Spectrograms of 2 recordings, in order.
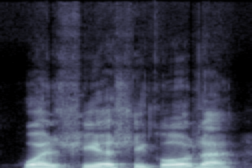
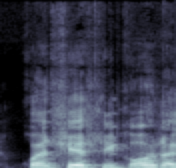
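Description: First: Esclamato con slancio, un po' più forte; grido entusiasta. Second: Grido entusiasta, più acuto e più forte. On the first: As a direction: gridalo felice e impaziente. (la piccola anima grida all'anima amica, entusiasta) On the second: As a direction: ripetilo più in alto, al culmine della gioia. (la piccola anima insiste gridando, ancora più acuta) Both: A narrator's reading. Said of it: "gridò la piccola anima".

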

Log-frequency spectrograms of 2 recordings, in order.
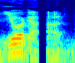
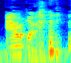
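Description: First: "Your God" with YOUR pressed firm and falling; stress on your. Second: "Our God" with OUR lifted on a rising tune; stress on our. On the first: Preacher contrasting the king's words: stressed "Your". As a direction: lean hard on "Your", then let "God" drop. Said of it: "Now notice the king said". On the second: Preacher showing what the king didn't say: stressed "Our". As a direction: push "Our" up as the version never said. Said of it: "King didn't say". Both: Shown as a demonstration.

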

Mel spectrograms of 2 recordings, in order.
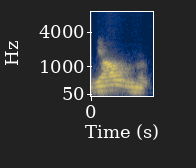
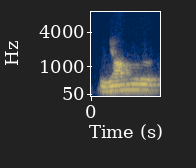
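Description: First: Said in the usual way. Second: "yalnız" with n before l, yanlız; swapped l and n in "yalnız"; misspelt form. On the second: Shown as a demonstration. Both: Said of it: "yalnız değil".

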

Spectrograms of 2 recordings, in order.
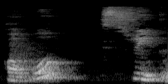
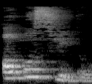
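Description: First: অপসৃত drawn out very slowly and softer; slow soft demonstration. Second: Said in the usual way. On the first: Shown as a demonstration. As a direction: stretch অপসৃত gently, syllable by syllable. (অপসৃত ধীরে নরম স্বরে টেনে উচ্চারণ) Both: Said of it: "অথবা শব্দ আছে".

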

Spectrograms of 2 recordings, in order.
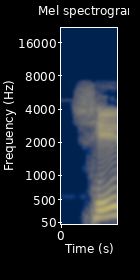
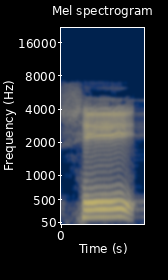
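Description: First: ਸੇ cut short, pure e; wrong short se. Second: ਸੇ drawn out with a slight i glide, "sei"; sounded sihari. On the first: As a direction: say ਸੇ without the i glide. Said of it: "ਸੇ ਨਹੀਂ ਪੜ੍ਹ ਦੇਣਾ". (ਸੇ ਨੂੰ ਸਿਹਾਰੀ ਤੋਂ ਬਿਨਾਂ ਛੋਟਾ ਬੋਲੋ) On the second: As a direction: let ਸੇ glide into a short i. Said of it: "ਈੜੀ ਨੂੰ ਸਿਆਰੀ ਲੱਗੀ ਉਚਾਰਨ". (ਸੇ ਨੂੰ ਲਮਕਾ ਕੇ "ਸੇਇ") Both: Shown as a demonstration.

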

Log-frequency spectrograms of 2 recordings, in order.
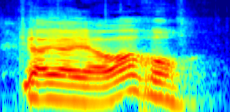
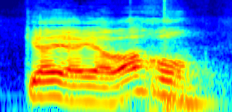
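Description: Both takes have the same delivery.

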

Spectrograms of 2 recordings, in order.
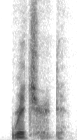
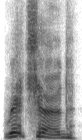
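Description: First: An unvoiced whisper of the name; stunned breathless whisper. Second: Sudden anguished shout; anguished cry. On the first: A narrator's reading. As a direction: barely breathe it in horror. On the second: Acted. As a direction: cry out his name in despair. Desperate cry of a name.

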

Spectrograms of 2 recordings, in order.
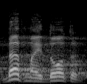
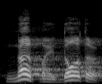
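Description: First: Loud, booming no from a strict father; big baritone voice. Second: Loud, booming fatherly refusal; big baritone voice. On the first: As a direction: thunder it out, protective dad. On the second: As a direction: boom it like a strict pastor. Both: Retold or imitated. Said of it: "With a big baritone voice".

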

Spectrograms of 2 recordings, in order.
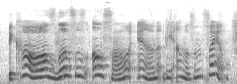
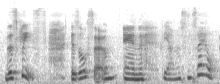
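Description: First: Silly high, wobbly put-on voice; playful, raised, sing-song silliness; weird voice. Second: Said in the usual way. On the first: Real, not acted. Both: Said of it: "that weird voice".

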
